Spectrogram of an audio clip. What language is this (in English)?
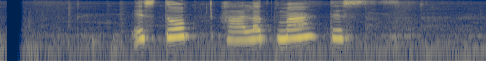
Nepali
